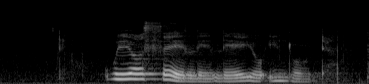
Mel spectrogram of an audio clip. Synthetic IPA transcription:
ujɔsɛlɛlɛjɔʔindʱɔːd̥ʱa

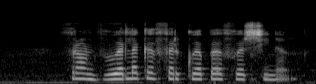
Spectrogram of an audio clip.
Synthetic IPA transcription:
fəɾɑntvuərdləkəfərkuəpəfuərsinə̰ŋ

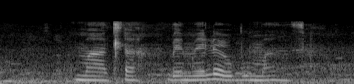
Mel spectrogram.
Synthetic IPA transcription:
mat͡ɬʼa | ɓɛmɛlɛuɓumaːnd͡zʱa

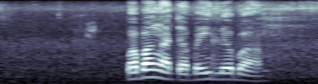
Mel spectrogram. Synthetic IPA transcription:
babaŋatʼabailɛbaː

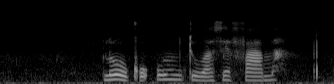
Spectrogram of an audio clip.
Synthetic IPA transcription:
lokʼuʔum̩tʼuwasɛfaːma

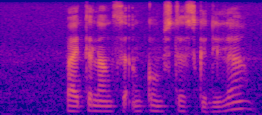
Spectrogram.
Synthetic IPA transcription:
b̥œɥtəlɐntsəʔəŋkɔmstəskədilɐ

